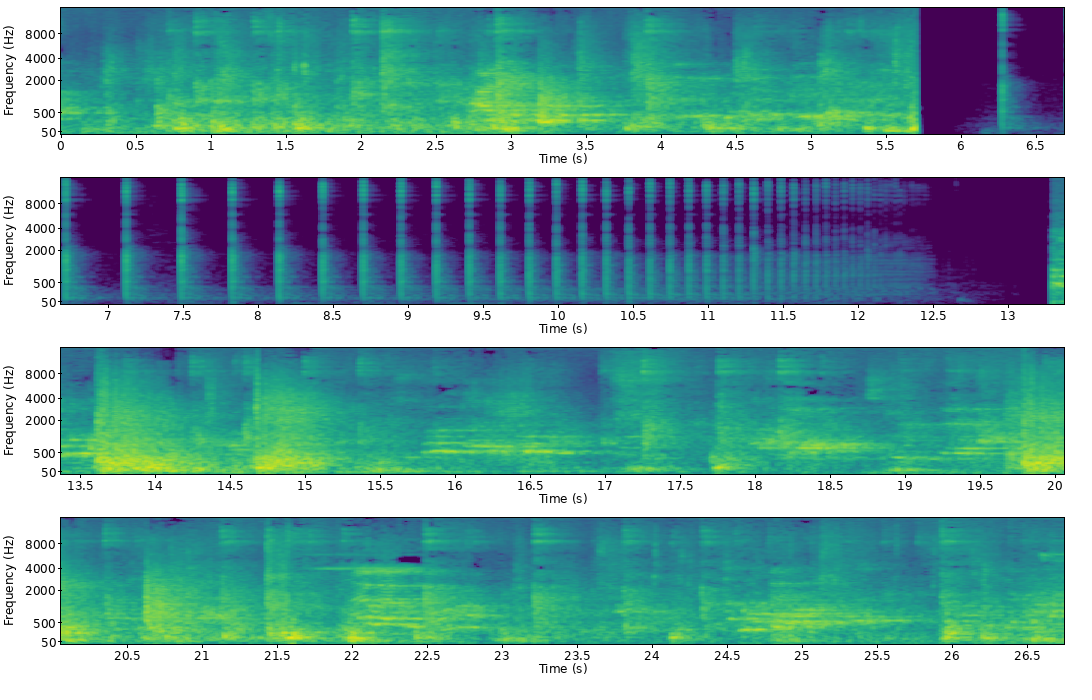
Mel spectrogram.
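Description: Table-tennis play in a hall, ball clicks on bats and table over background voices. About six seconds in the room sound cuts out and a lone ping-pong ball bounces on a hard surface, the bounces coming faster and fainter until it comes to rest; the hall sound returns about thirteen seconds in.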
